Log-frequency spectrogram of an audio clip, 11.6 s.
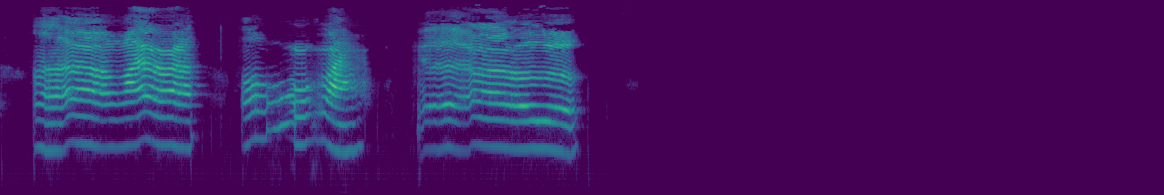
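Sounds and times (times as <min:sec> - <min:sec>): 
four-month-old baby girl babbling indoors: 0:00.0 - 0:05.9.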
